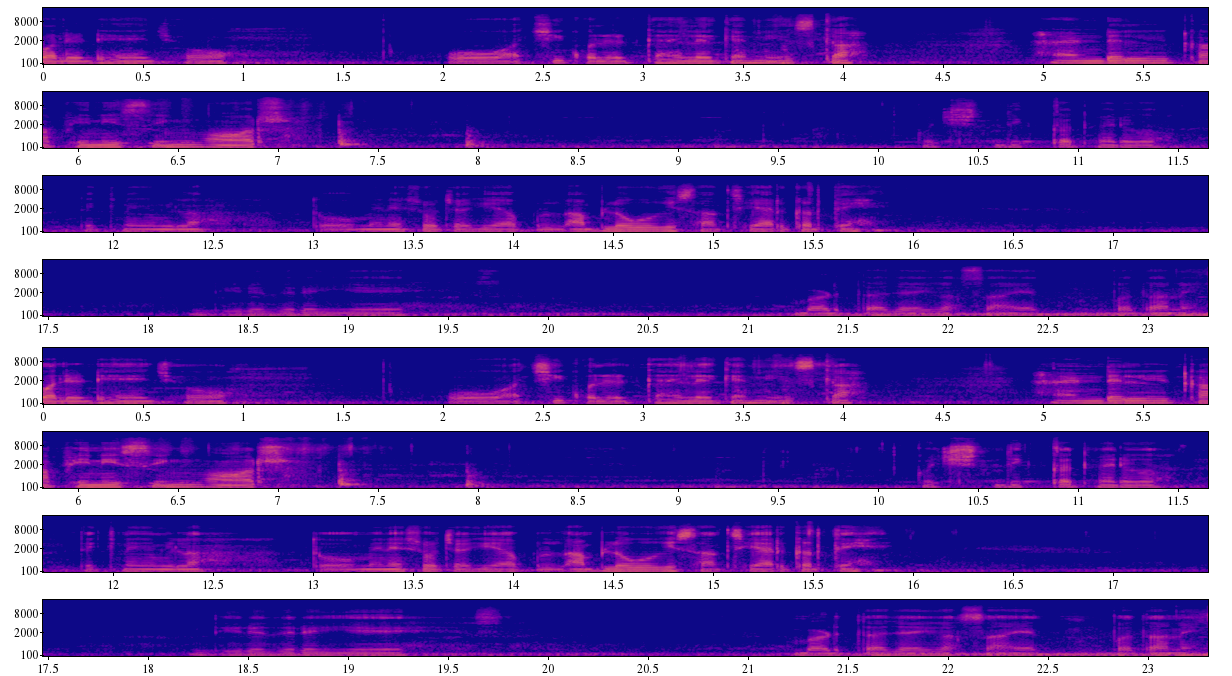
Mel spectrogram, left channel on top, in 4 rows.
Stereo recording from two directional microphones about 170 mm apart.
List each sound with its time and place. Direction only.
0.0 s speech: 10° left (ahead or behind)
2.3 s speech: 15° left (ahead or behind)
10.2 s speech: centre (ahead or behind)
18.3 s speech: centre (ahead or behind)
21.2 s speech: centre (ahead or behind)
